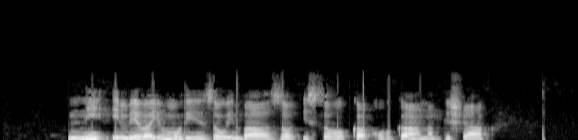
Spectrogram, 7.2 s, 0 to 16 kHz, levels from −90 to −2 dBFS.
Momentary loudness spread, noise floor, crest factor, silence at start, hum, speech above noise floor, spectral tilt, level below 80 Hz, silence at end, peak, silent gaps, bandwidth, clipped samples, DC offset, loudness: 10 LU; -77 dBFS; 16 dB; 0.85 s; none; 61 dB; -7.5 dB/octave; -52 dBFS; 0.4 s; -2 dBFS; none; 7.2 kHz; under 0.1%; under 0.1%; -16 LUFS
